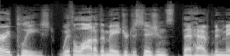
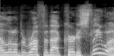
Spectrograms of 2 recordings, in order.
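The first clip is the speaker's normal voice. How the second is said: ordinary delivery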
